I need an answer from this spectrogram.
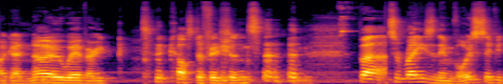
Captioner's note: laughing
